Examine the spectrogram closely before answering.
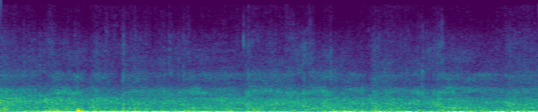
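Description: Wind buffets a microphone outdoors.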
